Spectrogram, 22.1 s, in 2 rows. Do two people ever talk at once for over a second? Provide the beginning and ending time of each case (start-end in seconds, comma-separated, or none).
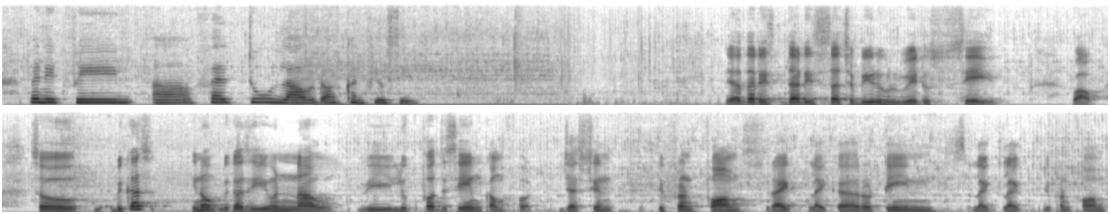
none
